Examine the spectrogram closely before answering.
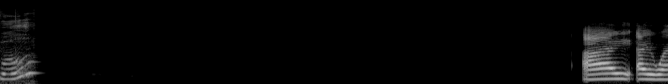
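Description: A woman speaks in a drawn-out, sing-song voice over an online call.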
